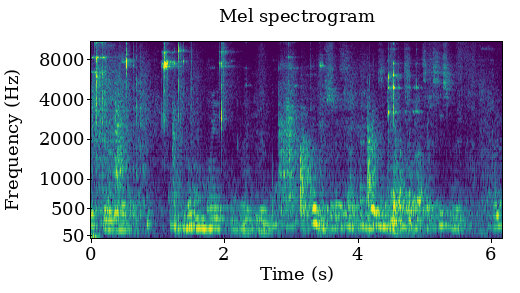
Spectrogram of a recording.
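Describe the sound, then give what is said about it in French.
Pieces of ancient ceramic tableware, finely worked with fine surface treatments and made in Italy, clink and clatter as they are handled in a laboratory, with one sharp knock early on and softer taps and scrapes throughout, while voices murmur in the background. “Alors ça c'est le c'est le must de la, vaisselle de table antique, la Donc toi qui est assez bien travaillé, avec des traitements de surface assez fins.”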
